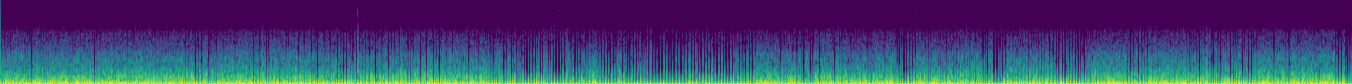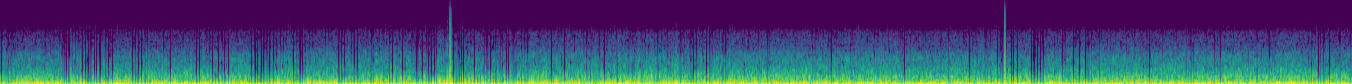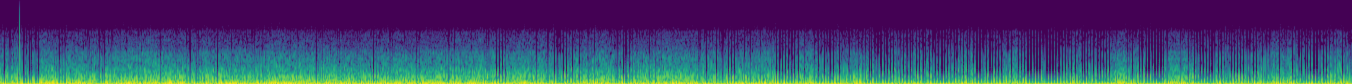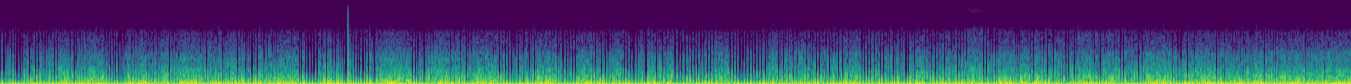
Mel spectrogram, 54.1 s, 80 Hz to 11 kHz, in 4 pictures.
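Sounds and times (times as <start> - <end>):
car driving at motorway speed: 0.0 - 54.0
faint steady hum: 0.0 - 54.0.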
